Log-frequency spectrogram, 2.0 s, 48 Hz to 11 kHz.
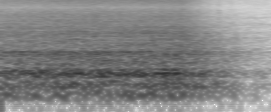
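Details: Blower motor from a 2003 Dodge Ram 2500 5.7L Hemi, jumper-powered (green power, black ground) during heater core and heater box reassembly: steady whirring hum with smooth airy rush, even pitch, clean spin-down; healthy.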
